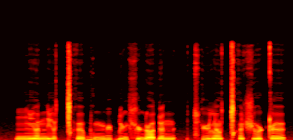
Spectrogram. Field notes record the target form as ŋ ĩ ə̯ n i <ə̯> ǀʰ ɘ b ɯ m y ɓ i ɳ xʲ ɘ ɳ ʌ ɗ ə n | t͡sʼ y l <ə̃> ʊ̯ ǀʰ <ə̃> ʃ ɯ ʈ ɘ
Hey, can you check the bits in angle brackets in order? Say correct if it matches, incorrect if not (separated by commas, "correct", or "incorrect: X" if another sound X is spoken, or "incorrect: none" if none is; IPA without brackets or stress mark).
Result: correct, correct, correct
